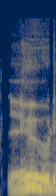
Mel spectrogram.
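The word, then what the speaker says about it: Lude: Rumors began circulating on August 21st after anti-Chinese Communist Party activists' social media account, Lewd Media, unfortunately Lewd is spelled L-U-D-E and not L-E-W-D.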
